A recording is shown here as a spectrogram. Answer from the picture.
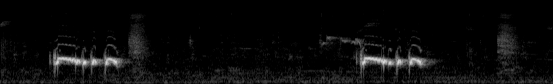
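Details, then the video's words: Zebra dove calling as other doves respond immediately: two clear phrases of rapid, stuttering coos, each about half a second long and three seconds apart, in a quiet setting. "Perkutut Lain Langsung Respon Dengar Perkutut Ini Bunyi"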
